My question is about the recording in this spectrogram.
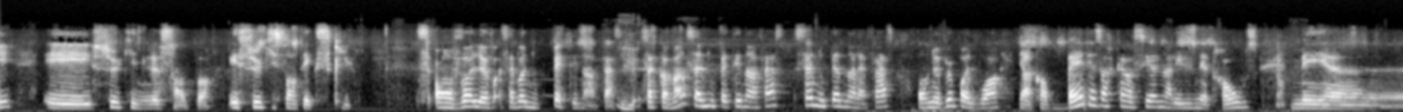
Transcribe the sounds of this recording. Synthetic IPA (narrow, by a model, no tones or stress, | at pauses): esøkʲinələsɔ̃pa | esøkʲisɔ̃t̪ɛkskly | sɔ̃valəvwasavanupɛt̪ed̪ɑ̃fa̰sːakɔmɑ̃sanupɛt̪ed̪ɑ̃fasːanupɛt̪̚d̪ɑ̃lafas | ɔ̃nəvøpaləvwaːʁjaɑ̃kɔːʁbɛ̃d̪ezaʁkɑ̃sjɛld̪ɑ̃lelynɛt̪ʁɔːzmɛø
